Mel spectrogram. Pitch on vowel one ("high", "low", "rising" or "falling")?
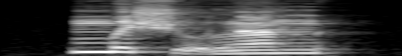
high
